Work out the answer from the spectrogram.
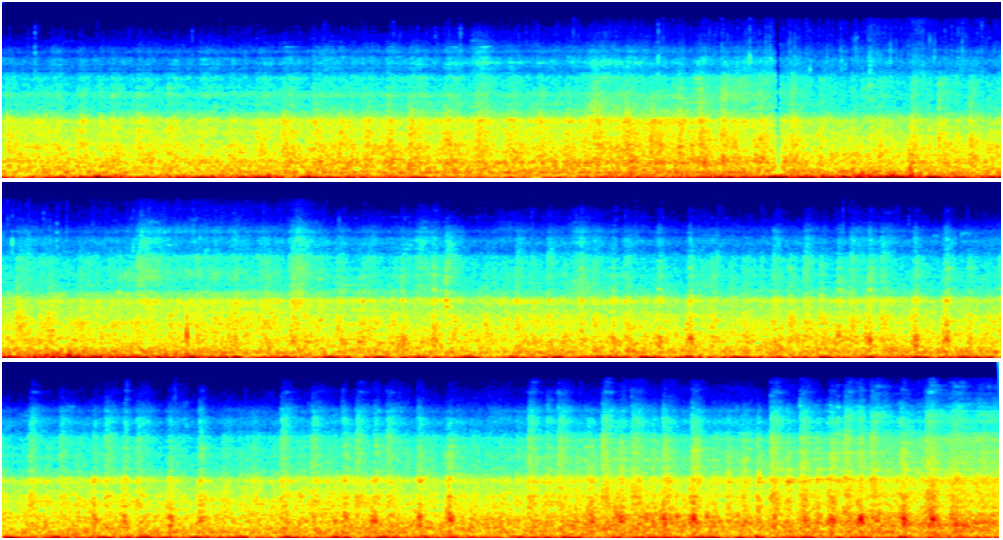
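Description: A train of vintage passenger coaches rolling past, the steel wheels clacking over the rail joints in a steady rumble.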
